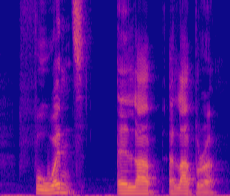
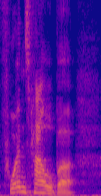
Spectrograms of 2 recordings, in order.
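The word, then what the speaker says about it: Fuentealba: properly have i nicholas fuente ella albert i'm going to have to say that properly at some point fuente alba i've got it right sorry for everybody who's got across me for saying it wrong well episode long four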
